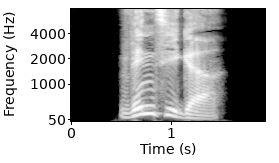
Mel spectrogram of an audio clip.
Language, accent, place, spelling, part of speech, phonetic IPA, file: German, Germany, Berlin, winziger, adjective, [ˈvɪnt͡sɪɡɐ], De-winziger.ogg
- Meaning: 1. comparative degree of winzig 2. inflection of winzig: strong/mixed nominative masculine singular 3. inflection of winzig: strong genitive/dative feminine singular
